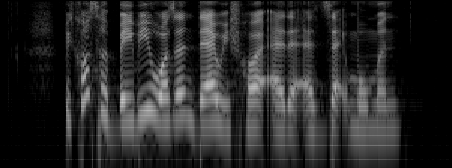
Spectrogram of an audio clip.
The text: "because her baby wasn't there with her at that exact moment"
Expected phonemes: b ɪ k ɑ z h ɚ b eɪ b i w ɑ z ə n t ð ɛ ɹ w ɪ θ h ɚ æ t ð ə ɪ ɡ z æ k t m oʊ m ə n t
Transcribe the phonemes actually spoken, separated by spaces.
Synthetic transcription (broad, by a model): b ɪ k ɑ s h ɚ b eɪ b i w ɑ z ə n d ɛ w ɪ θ h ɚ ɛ t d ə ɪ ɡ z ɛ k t m oʊ m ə n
